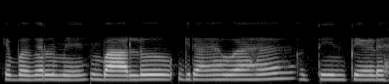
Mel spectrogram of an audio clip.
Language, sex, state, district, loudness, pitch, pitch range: Hindi, male, Bihar, Sitamarhi, -23 LUFS, 225 Hz, 220-230 Hz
